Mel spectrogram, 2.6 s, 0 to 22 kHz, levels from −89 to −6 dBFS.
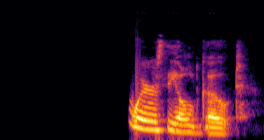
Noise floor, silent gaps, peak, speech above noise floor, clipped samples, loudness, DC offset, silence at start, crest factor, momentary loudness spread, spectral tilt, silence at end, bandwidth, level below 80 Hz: under -90 dBFS; none; 0 dBFS; over 77 dB; under 0.1%; -14 LUFS; under 0.1%; 1.3 s; 16 dB; 5 LU; -6.5 dB/octave; 0.2 s; 8 kHz; -58 dBFS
